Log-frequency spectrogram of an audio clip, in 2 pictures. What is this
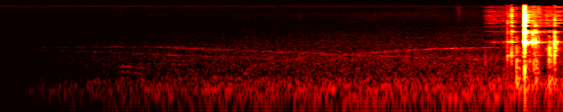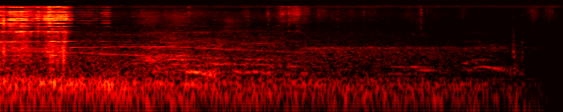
Pots a out sir
small pot shoved along fire escape. Foley use. Distant sirens in background.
